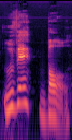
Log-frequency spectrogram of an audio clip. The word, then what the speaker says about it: Uwe Boll: this name according to a youtube video it's uve bol it's spelled u w e o if you're unfamiliar uve bowl is a german director and pretty interesting guy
